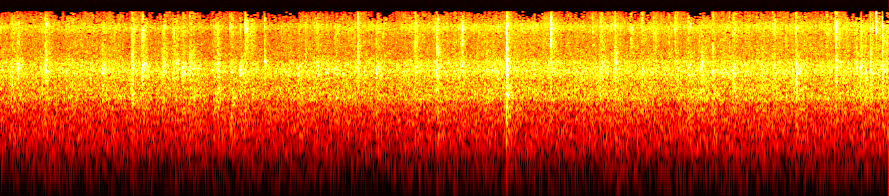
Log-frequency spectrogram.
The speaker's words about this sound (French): Aux prunes, je vais avoir plein de branches cassées. Au départ, c'était un simple orage de grêle.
